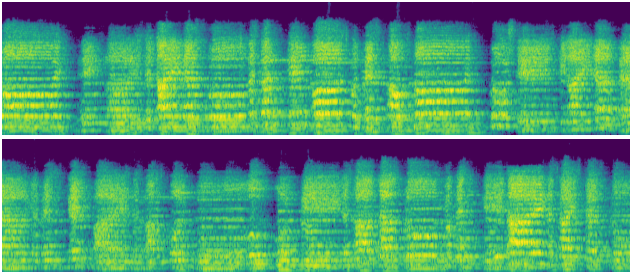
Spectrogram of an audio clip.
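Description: A choir singing a slow anthem in sustained, phrase-by-phrase lines.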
